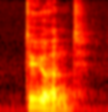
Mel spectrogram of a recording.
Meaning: present participle of turen
- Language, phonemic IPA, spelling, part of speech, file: Dutch, /ˈtyrənt/, turend, verb / adjective, Nl-turend.ogg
